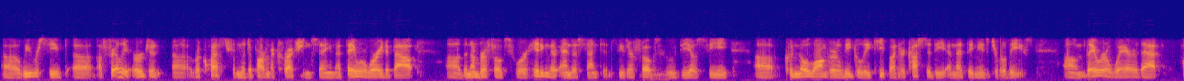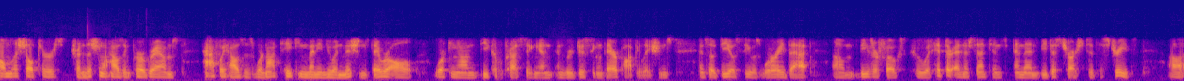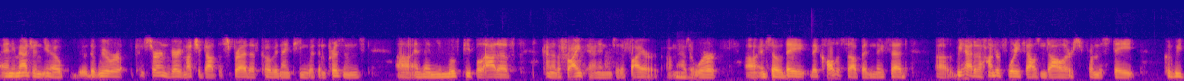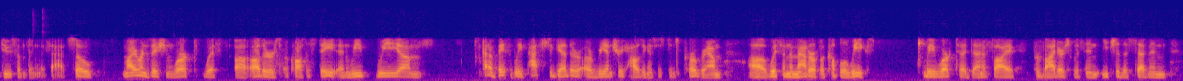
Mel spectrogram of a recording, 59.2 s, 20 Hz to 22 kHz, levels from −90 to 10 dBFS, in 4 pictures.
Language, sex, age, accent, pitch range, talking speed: English, male, 30-49, American, 85-100 Hz, 215 wpm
